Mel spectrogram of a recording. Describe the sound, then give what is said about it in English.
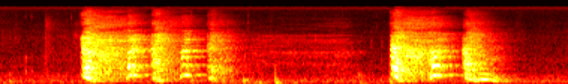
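Two bursts of harsh, hacking coughs after smoking from a bong, each a quick series of three or four rough barks, separated by a short pause, fairly loud with no talking. “Can you hand me the bong, please? Mm-hmm. I have to cough anyway.”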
